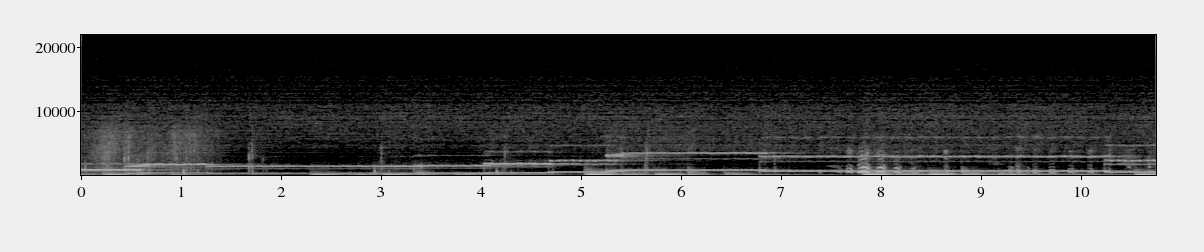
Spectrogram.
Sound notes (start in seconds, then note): 0.3 ominous music; 7.6 girls giggling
